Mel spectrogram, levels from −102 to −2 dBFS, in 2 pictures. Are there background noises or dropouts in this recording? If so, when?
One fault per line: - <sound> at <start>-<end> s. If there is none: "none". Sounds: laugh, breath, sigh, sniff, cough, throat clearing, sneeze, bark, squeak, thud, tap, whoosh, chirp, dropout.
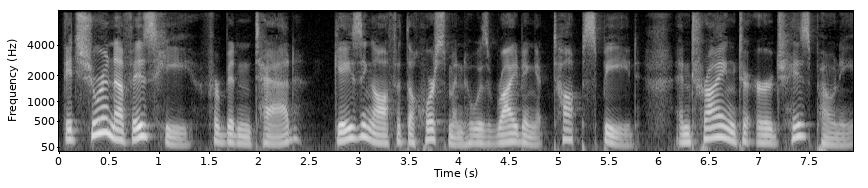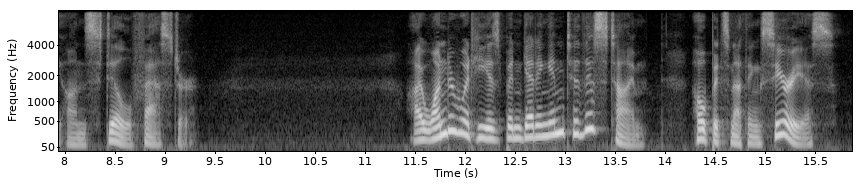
none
